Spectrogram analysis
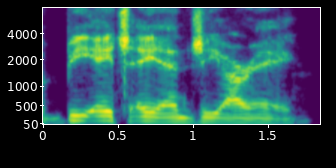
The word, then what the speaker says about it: Bhangra: is called it's spelled d-h-o-l so I'm gonna pronounce it doll and the dance form is called uh b-h-a-n-g-r-a Bhangra and that's uh has to do with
